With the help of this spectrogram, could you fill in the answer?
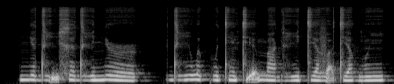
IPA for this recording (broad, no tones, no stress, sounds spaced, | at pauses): nʲ ɛ dʱ ḭ x ɛ dʱ i nʲ ə˞ | dʱ i w ɛ kʷ ɛ tʲ ɛ̃ tʲ ɛ̰ m a ɡʱ i tʲ a v a̰ tʲ a ɡʷ ĩ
